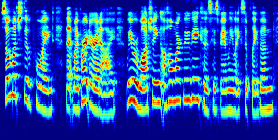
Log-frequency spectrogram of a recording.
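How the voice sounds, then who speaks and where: A woman's voice: mid-range voice, expressive, brisk, fairly bright tone. A young woman vlogger from Guatemala chatting to camera in a bubbly way, laughing often as she talks. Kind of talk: casual chat to camera.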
